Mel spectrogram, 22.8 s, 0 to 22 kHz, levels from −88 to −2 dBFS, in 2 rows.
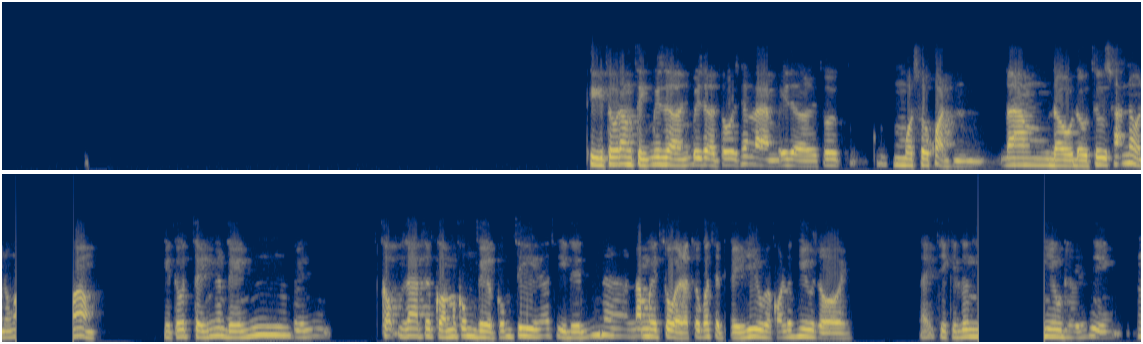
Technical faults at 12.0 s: playback stall

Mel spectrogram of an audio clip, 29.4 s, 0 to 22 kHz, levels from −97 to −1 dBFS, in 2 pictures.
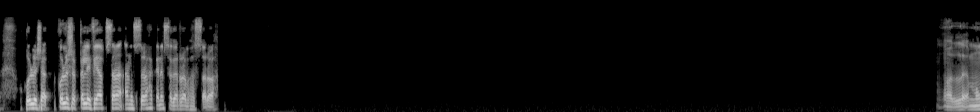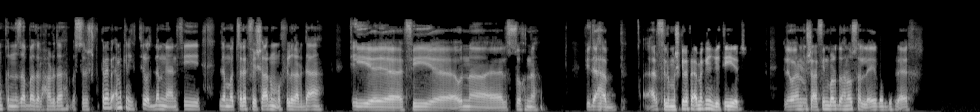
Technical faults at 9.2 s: wrong sample rate

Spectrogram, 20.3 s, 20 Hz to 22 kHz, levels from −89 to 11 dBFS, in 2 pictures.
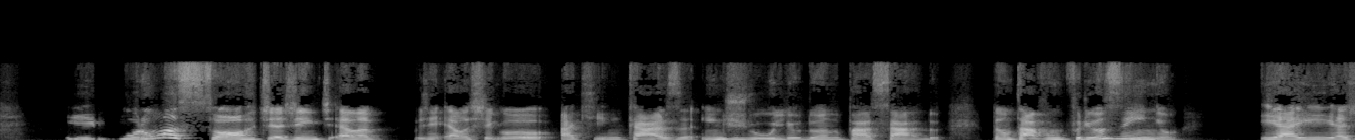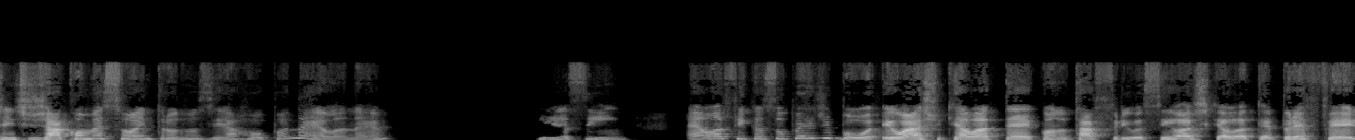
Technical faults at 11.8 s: none

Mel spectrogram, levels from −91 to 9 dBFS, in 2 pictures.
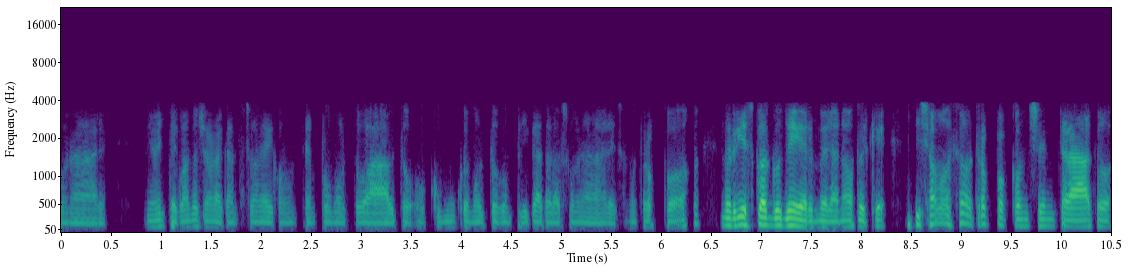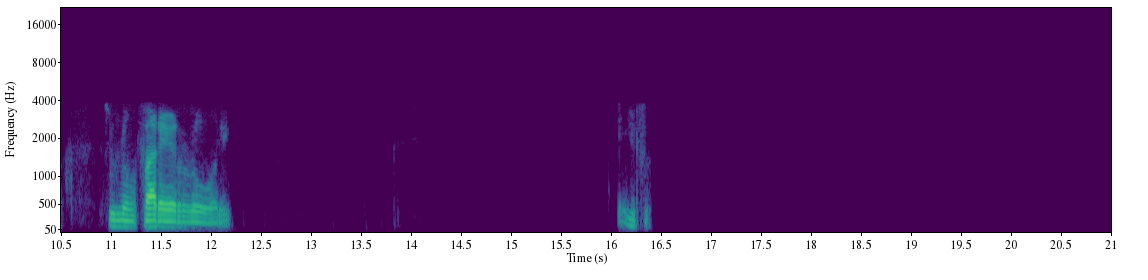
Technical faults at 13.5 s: G.729 codec

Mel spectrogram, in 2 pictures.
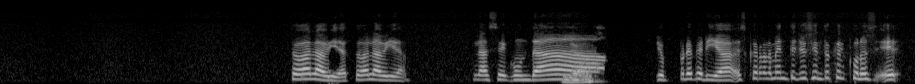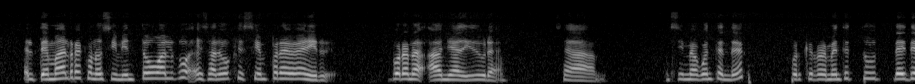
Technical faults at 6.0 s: speech suppressed in double talk; echo leak

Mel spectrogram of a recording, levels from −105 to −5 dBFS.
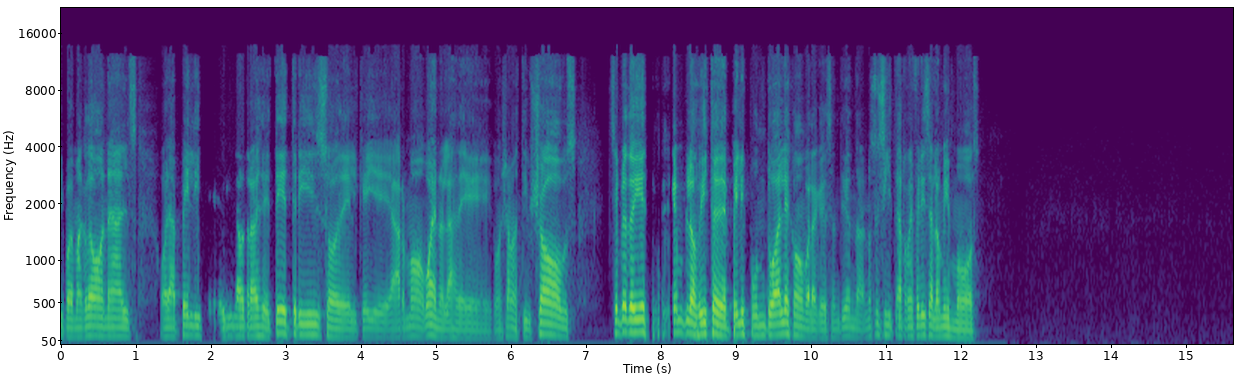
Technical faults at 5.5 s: sample clock jitter

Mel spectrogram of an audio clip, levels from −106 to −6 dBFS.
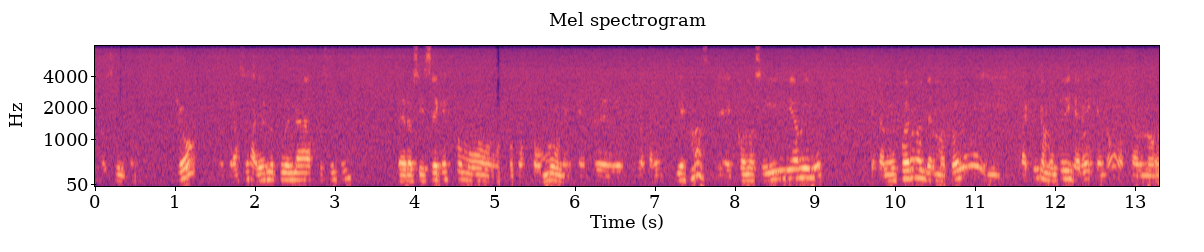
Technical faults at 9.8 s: other side's voice leaking through; speech suppressed in double talk

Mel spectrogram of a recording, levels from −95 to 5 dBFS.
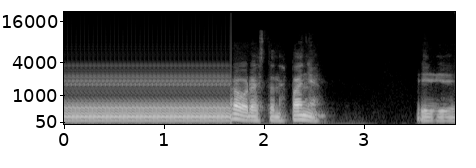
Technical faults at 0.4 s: system hang loop

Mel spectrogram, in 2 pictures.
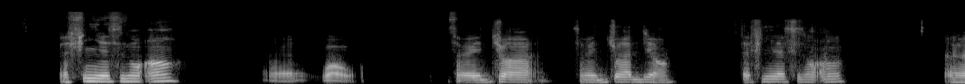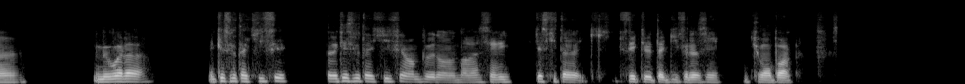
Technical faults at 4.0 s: call audio freeze; short concealed packet loss

